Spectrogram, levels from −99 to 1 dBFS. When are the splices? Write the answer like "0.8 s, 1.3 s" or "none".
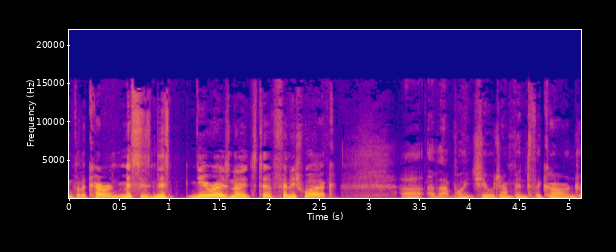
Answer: none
